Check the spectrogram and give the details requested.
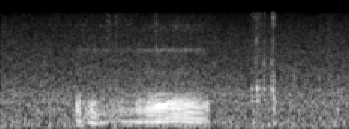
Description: Dog snoring loud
